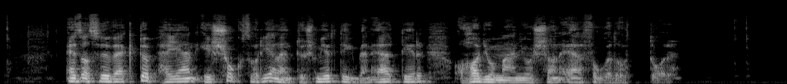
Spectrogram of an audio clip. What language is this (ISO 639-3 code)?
hun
